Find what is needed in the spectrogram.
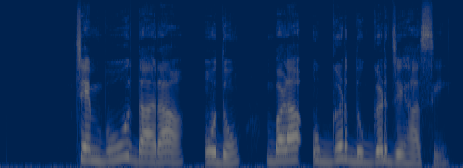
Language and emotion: Punjabi, neutral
